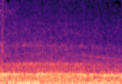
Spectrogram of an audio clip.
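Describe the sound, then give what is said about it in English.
An ambulance carrying a bleeding injured man speeds off from a farm, its siren wailing steadily over low engine and road rumble, holding a fairly constant loudness for the short stretch, with no one speaking. “They quickly get him loaded into the ambulance and speed off.”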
